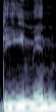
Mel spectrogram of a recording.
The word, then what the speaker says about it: daemon: Named Demon, basically. Yeah, it's named daemon.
